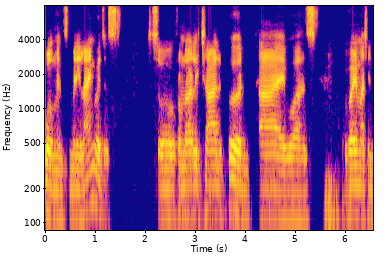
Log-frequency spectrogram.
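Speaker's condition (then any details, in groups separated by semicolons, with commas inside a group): No condition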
